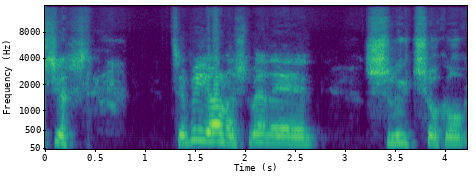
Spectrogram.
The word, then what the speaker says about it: Slot: to be honest when slute took over that's how you pronounce his name by the way slute slute the point is I thought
